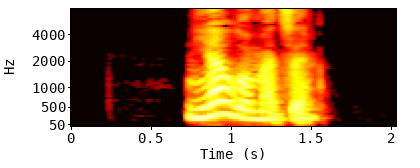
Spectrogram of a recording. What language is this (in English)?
Georgian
